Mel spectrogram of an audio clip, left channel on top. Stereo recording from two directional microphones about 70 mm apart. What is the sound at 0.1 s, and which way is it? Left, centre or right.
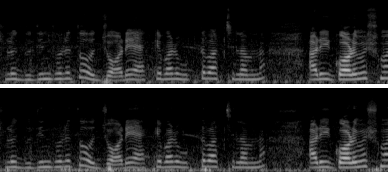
Speech, right.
